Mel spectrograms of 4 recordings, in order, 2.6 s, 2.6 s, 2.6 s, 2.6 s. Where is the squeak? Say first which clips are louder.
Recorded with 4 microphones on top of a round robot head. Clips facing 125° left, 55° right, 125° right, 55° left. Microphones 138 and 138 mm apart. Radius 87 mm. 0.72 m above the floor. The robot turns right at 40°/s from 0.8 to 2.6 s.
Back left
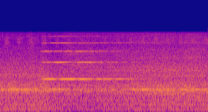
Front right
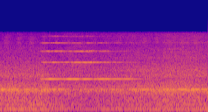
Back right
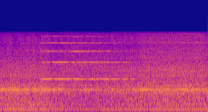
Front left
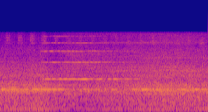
Front right 1 dB, back right 1 dB; 85° right, 5.5 m; by 1.7 s 50° right, 5.5 m.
